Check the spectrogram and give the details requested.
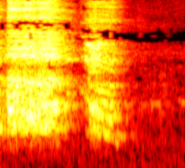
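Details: Red junglefowl rooster kept as a decoy bird: a short, hoarse crow in two bursts, the second lower and fading, in a quiet setting.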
